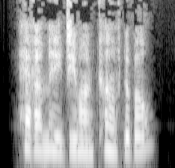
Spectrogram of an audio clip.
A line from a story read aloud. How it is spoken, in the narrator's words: She almost giggled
